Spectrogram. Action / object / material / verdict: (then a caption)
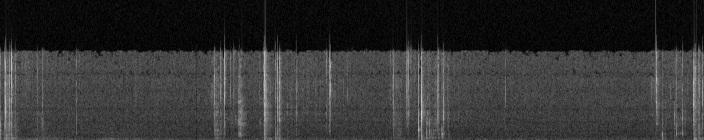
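scrape / glycerin soap bar / glycerin soap / none. A metal blade scores and scratches shallow lines across a solid, translucent, yellow, oval, palm-sized glycerin soap bar held in one hand. Short, crisp, bright scraping strokes come in clusters, separated by quiet stretches with a faint low hum.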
